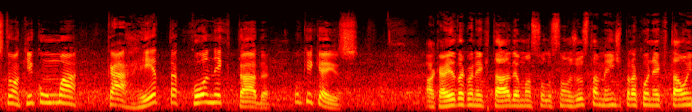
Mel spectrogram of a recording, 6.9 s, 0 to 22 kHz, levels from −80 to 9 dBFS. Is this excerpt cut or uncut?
uncut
